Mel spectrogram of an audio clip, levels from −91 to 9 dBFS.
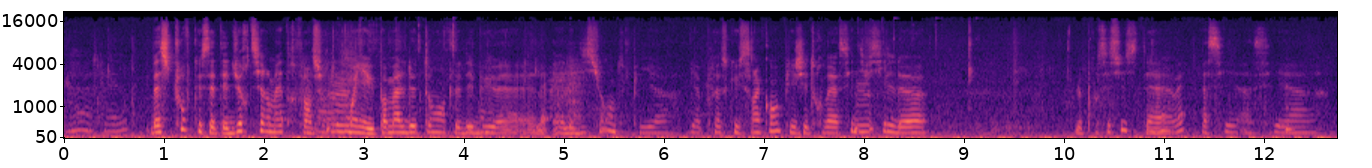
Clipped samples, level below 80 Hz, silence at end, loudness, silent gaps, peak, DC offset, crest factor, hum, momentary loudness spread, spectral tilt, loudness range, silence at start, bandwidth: under 0.1%; -36 dBFS; 0 s; -27 LUFS; none; -4 dBFS; under 0.1%; 22 dB; none; 16 LU; -3.5 dB/octave; 8 LU; 0 s; 18 kHz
